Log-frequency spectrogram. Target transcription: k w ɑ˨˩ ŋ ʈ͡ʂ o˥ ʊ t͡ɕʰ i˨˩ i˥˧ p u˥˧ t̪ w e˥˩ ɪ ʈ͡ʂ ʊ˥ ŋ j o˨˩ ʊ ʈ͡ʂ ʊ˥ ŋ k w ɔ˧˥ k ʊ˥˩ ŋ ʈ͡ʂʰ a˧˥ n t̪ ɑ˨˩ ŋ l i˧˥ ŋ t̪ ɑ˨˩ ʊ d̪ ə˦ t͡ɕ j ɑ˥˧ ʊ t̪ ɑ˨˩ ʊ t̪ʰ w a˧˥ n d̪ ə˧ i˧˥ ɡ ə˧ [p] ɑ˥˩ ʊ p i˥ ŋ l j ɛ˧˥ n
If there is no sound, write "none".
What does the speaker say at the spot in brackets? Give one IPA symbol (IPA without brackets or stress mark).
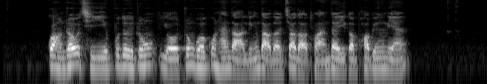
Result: pʰ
